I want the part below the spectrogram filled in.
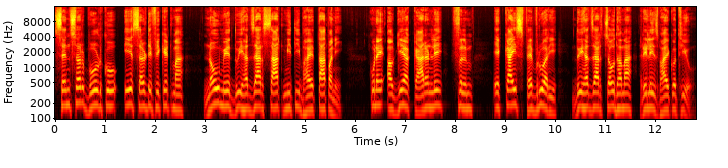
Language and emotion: Nepali, neutral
